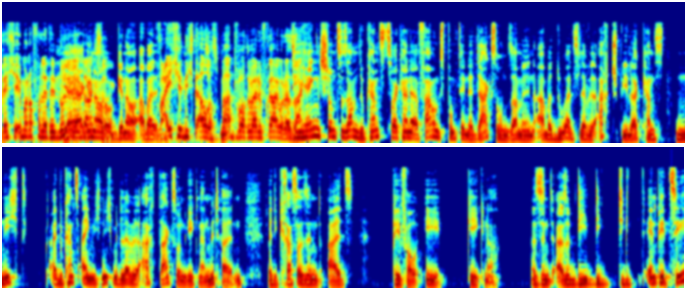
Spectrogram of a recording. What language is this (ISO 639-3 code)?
deu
